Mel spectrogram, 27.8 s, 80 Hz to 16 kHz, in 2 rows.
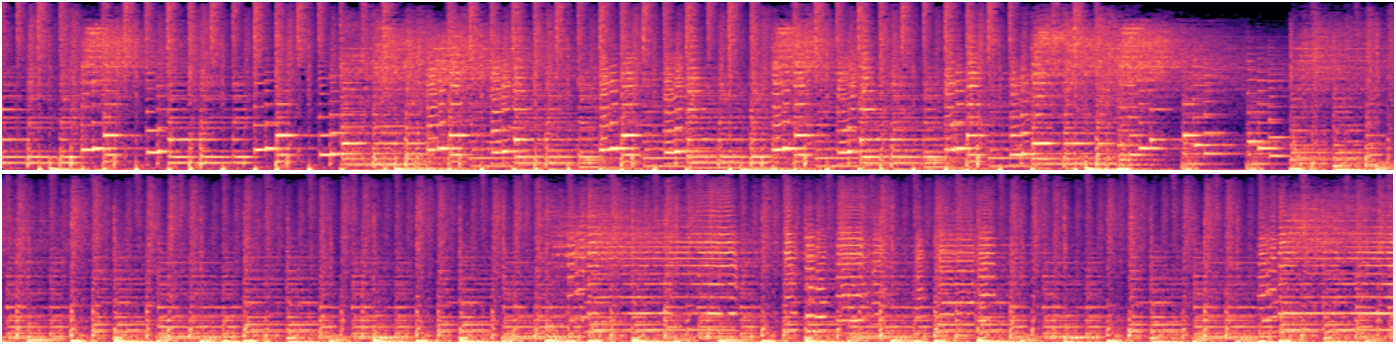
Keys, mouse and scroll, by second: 0.7 middle click, 0.9 click, 1.1 right click, 1.5-4.0 typing, 1.6 middle click, 2.2 middle click, 2.3 middle click, 2.5 right click, 2.5 middle click, 2.7 middle click, 3.1 middle click, 3.3 middle click, 3.8 right click, 4.0 middle click, 4.8 middle click, 5.1 middle click, 5.5 shift+click, 5.7 middle click, 6.1 click, 6.3 middle click, 6.3 f, 6.5 middle click, 6.6 middle click, 6.8 middle click, 7.4 middle click, 7.7 middle click, 7.8-9.1 typing, 8.4 middle click, 8.9 middle click, 9.1 middle click, 9.6 ctrl+click, 10.1 middle click, 10.4 middle click, 10.4 f, 10.8 right click, 11.0 middle click, 11.4 middle click, 11.8 shift+click, 11.9 middle click, 11.9-13.0 typing, 12.1 right click, 12.4 middle click, 12.5 middle click, 12.6 middle click, 12.8 middle click, 13.0 middle click, 13.1 middle click, 13.3 middle click, 13.9 middle click, 14.0 middle click, 14.1 middle click, 14.4 middle click, 14.6 middle click, 14.6-15.9 typing, 15.2 middle click, 15.8 shift+middle click, 16.1 middle click, 19.0 middle click, 19.1 middle click, 19.6 middle click, 20.0 middle click, 20.3 right click, 20.5 middle click, 20.5 f, 21.2 right click, 21.2 middle click, 21.4 middle click, 22.0 right click, 22.7 middle click, 23.5 middle click, 24.6 middle click, 24.9 middle click, 25.0-27.8 typing, 25.0 middle click, 25.2 click, 25.4 middle click, 25.6 middle click, 26.1 middle click, 26.2 click, 27.3 middle click, 27.5 click.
